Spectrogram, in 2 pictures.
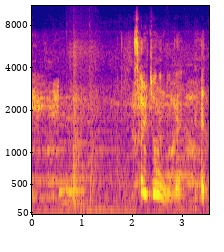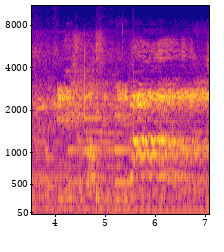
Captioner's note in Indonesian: tertawa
